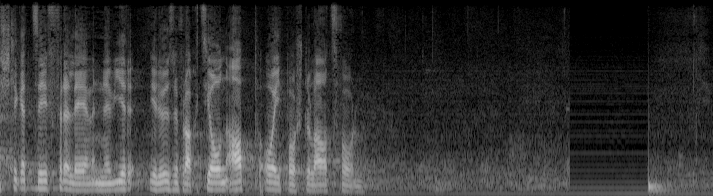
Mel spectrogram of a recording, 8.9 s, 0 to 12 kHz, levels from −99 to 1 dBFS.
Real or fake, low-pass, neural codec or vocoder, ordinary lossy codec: real; 10.8 kHz; none; Opus, 64 kbps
